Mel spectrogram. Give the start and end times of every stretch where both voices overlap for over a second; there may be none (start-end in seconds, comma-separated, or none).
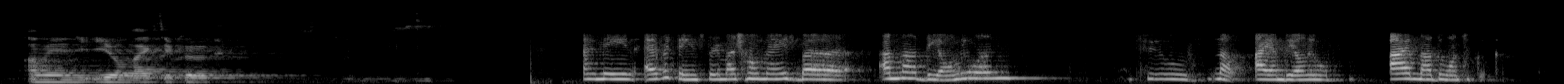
none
